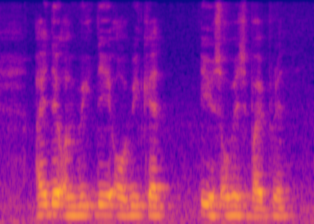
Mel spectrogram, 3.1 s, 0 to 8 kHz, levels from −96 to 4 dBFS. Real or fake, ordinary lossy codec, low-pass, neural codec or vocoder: real; none; none; none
